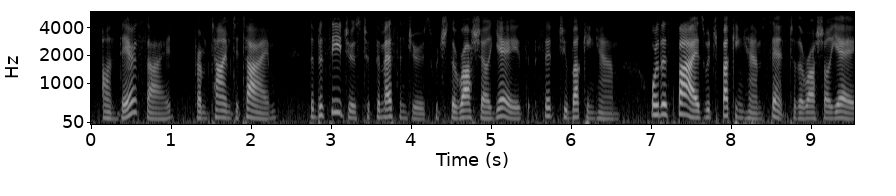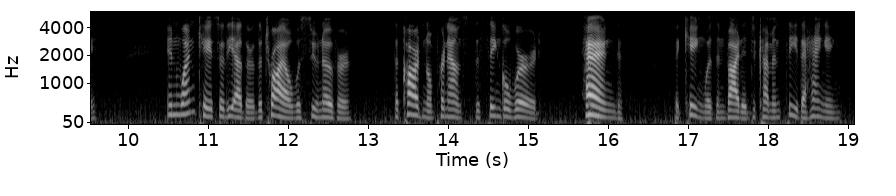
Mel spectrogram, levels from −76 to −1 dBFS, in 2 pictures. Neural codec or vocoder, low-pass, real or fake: none; 5.4 kHz; real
